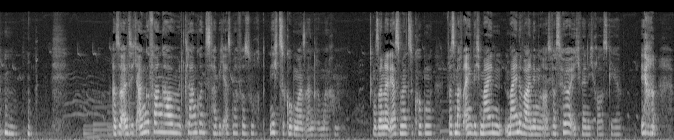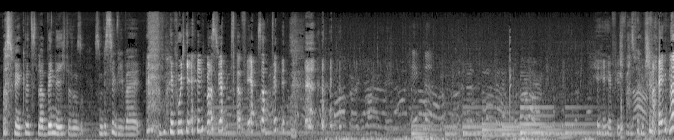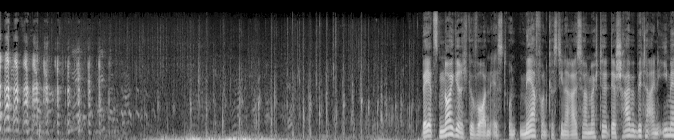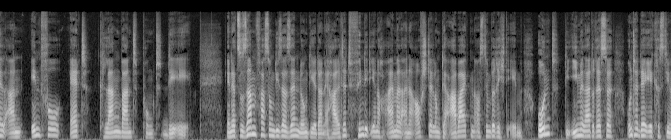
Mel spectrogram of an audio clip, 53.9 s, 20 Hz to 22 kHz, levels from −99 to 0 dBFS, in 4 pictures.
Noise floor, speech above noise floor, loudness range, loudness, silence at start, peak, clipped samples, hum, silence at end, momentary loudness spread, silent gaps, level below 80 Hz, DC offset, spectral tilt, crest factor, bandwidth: -44 dBFS; 21 dB; 13 LU; -23 LUFS; 0 s; 0 dBFS; under 0.1%; none; 0 s; 20 LU; none; -38 dBFS; under 0.1%; -3.5 dB/octave; 24 dB; 15.5 kHz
